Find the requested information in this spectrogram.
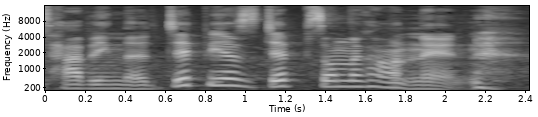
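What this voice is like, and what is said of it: Old-timey 1920s entertainer voice. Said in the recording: “That's my impression of a 1920s, 1930s old-timey entertainer man.”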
